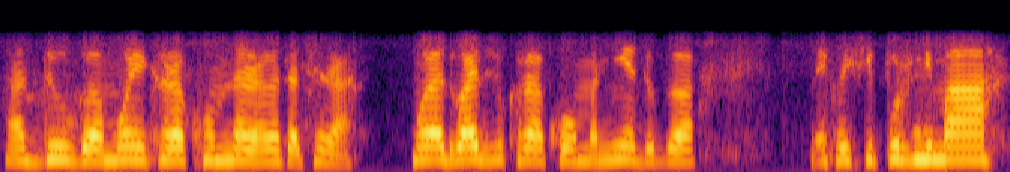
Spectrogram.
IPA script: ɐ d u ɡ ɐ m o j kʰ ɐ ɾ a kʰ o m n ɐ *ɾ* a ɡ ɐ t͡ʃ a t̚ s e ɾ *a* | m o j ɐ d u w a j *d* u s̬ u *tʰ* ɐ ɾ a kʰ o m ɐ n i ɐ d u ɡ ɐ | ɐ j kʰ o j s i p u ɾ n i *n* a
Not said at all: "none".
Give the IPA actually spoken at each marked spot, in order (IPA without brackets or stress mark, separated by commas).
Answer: ɾ, a, d, kʰ, m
